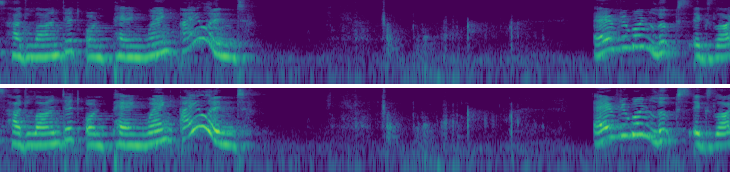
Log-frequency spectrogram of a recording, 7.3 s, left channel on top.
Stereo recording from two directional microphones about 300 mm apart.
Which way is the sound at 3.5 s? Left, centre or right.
Centre.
